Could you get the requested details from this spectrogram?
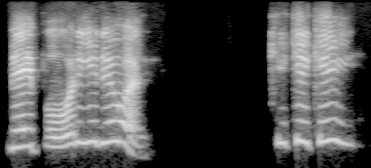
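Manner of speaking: high, sing-out pet-calling voice. Real, not acted. Streamer breaks off to Maple the pet, high-pitched calling.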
